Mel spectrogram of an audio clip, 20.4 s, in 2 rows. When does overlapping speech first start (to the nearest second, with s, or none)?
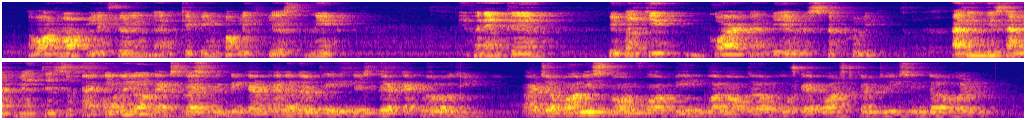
11 s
